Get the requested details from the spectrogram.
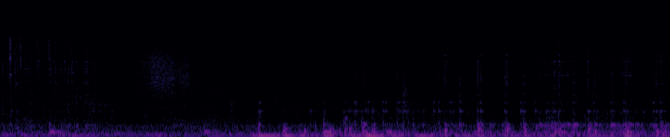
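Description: Long nails scratch the bristles and tap the nubbed back of a small purple silicone body scrubber held in front of a microphone. The result is a quiet, steady, low patter of soft scratching and muffled taps, slightly louder and busier in the second half.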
